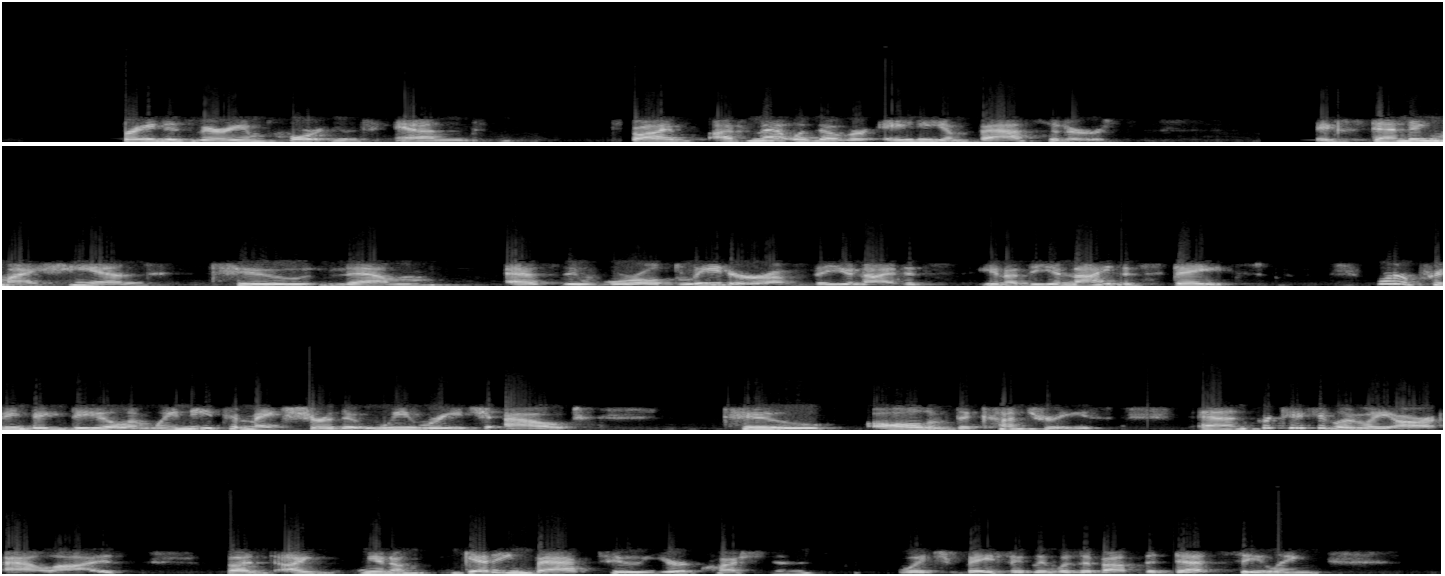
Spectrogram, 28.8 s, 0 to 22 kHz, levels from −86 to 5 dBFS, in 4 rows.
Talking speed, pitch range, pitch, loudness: 145 wpm, 180-265 Hz, 210 Hz, -21 LUFS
